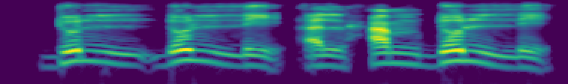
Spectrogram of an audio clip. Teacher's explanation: Masalahnya dia tambahkan huruf lam tanpa sengaja seolah-olah lamli lam dari bawah ini adanya sabdu jadi bila dia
